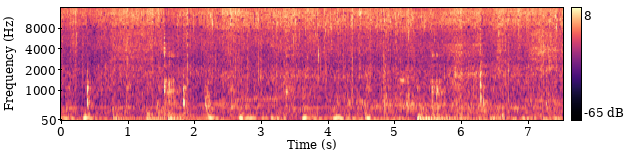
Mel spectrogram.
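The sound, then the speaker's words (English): Onions fry in a pan with a continuous crackling sizzle, broken by a few sharper scrapes and clicks of stirring. No one speaks. “the onions look like they are getting to the point. I'm going to turn the heat down to very low so that I don't burn them”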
